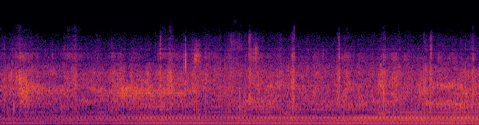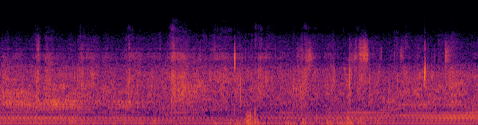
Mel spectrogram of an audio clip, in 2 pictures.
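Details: A steady engine or propeller drone hums through a woodland walk, with faint rustling and no animal voice.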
